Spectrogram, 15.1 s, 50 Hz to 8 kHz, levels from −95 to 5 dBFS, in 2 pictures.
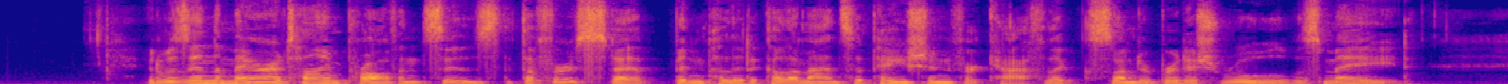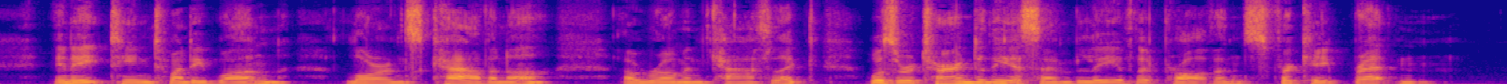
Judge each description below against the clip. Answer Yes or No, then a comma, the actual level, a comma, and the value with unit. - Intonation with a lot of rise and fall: Yes, wide, 8.3 semitones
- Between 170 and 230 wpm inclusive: No, average, 150 wpm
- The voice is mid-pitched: Yes, medium, 145 Hz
